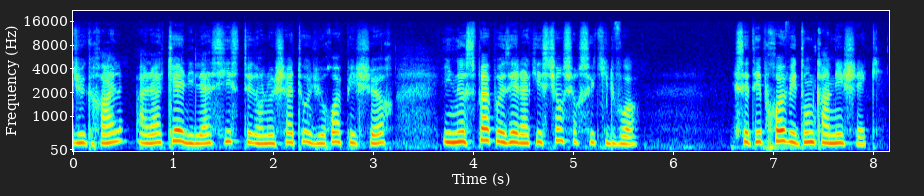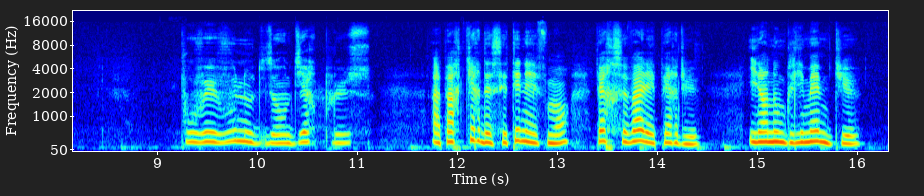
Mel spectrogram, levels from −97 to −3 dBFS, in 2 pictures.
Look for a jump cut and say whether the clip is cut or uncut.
uncut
